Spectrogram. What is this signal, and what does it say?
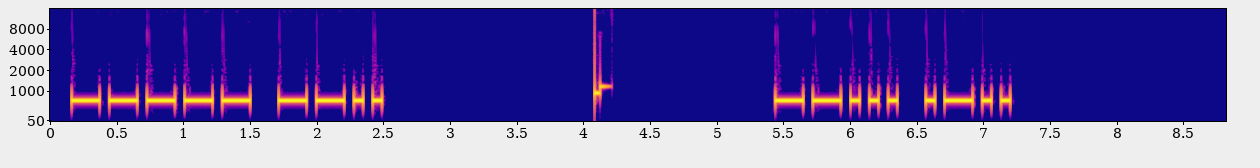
Morse code, heard as a keyed tone, about 17 wpm, 700 Hz. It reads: 0Z 7L
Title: Single-Letter Single-Number 17wpm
